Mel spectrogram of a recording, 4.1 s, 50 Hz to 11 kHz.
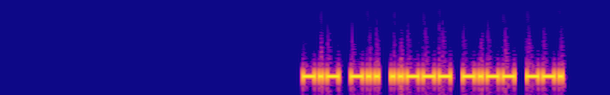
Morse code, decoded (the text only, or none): KD2YG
